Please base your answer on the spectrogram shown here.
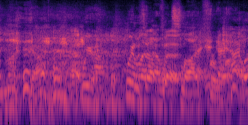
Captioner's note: laughter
